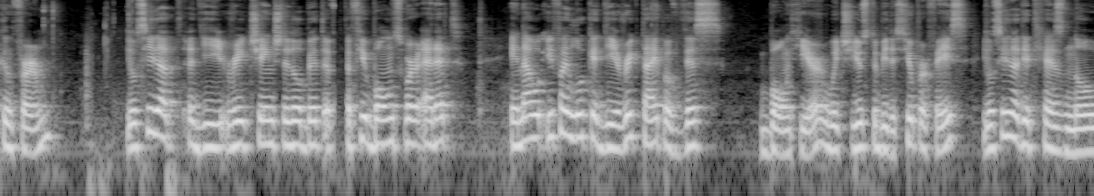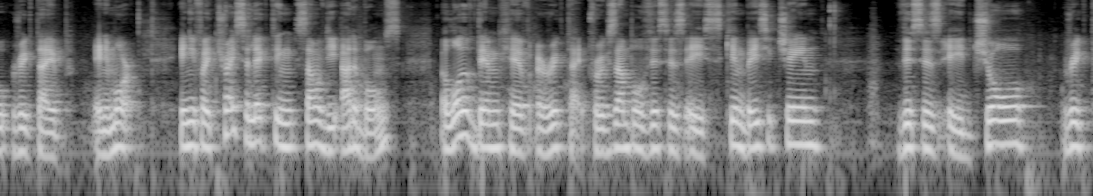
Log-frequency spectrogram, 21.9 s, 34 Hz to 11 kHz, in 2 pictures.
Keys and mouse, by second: 1.1 shift+middle drag, 6.5 click, 12.3-12.8 middle drag, 13.1 drag.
